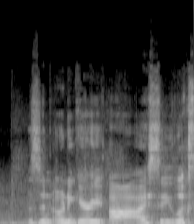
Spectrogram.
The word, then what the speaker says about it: onigiri: Long O sound. Okay. Oni Gary.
